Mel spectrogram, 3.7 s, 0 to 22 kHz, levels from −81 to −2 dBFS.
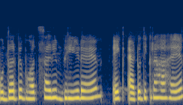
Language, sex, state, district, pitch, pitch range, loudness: Hindi, female, Chhattisgarh, Sukma, 275 Hz, 260-290 Hz, -14 LUFS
